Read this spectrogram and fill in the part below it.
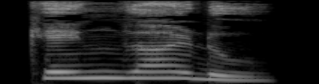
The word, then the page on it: ಕೆಂಗಾಡು: keŋgāḍu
